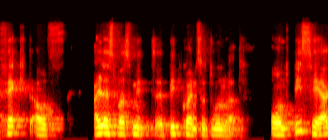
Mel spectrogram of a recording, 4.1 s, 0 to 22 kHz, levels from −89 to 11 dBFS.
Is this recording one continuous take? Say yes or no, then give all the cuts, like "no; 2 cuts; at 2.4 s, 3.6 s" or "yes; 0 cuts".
no; 1 cut; at 2.4 s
